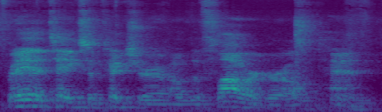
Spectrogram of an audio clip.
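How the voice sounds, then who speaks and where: A man narrates stage directions at a table read. His voice sits fairly low. The sound is reverberant and distant, with faint noise behind it. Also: lively intonation, moderate pace. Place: festival table read in a room. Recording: echoey room, distant mic, faint noise.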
